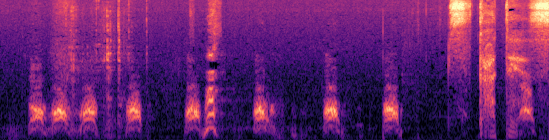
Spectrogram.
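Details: Jagdterrier facing badgers, a string of single clear barks roughly every half second, followed by loud hissing and rustling noises at the close.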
